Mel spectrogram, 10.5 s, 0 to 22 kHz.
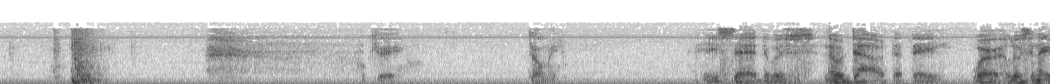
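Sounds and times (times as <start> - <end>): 
door swinging shut: 0.5 - 1.2
speech: 7.2 - 10.4.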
